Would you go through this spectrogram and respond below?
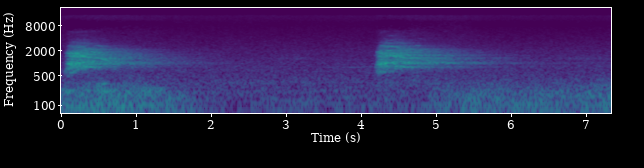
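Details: A vixen red fox gives two harsh, hoarse screams, each bursting out suddenly and fading over a second, near Damascus, Maryland, around 8 PM on 24 November 2017.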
